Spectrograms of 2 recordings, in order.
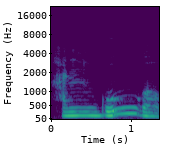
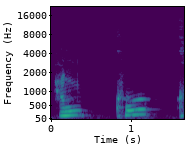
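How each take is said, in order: First: The middle consonant sounds like a soft g. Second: The middle consonant sounds like an aspirated k. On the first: The speaker calls it right. "হয়েছে" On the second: The speaker calls it wrong. "হয়নি"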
